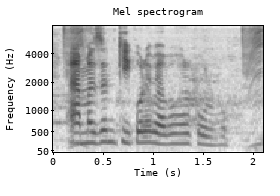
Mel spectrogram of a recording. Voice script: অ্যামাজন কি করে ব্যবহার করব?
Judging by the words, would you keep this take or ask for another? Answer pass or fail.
pass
